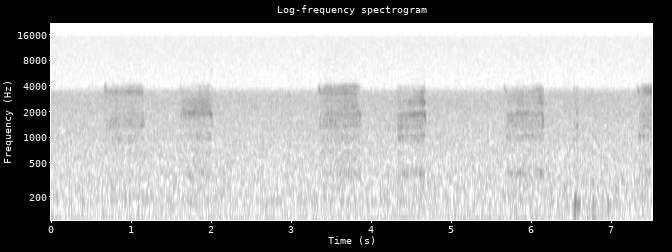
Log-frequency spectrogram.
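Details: Barn owls in a nest at night on March 16, 2016, when a gopher is brought to the owlets. Scattered rasping hisses of about half a second, with a soft click near the end and steady background hum.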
